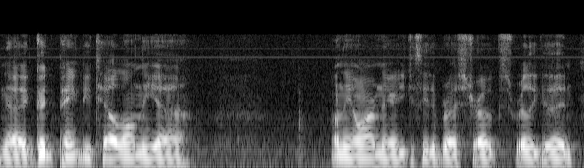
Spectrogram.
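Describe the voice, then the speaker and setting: Soft-spoken, a man talks in a very deep, low pitch with monotone, flat intonation and long, frequent pauses. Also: moderate pace. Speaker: toy collector video reviewer. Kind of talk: product review. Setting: at home, others asleep in house. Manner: subdued, low-key delivery; kept quiet, soft.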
